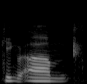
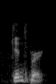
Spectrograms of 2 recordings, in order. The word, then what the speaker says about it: Ginsburg: Gingrich? No, not Gingrich. Ginsburg. Ginsburg.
